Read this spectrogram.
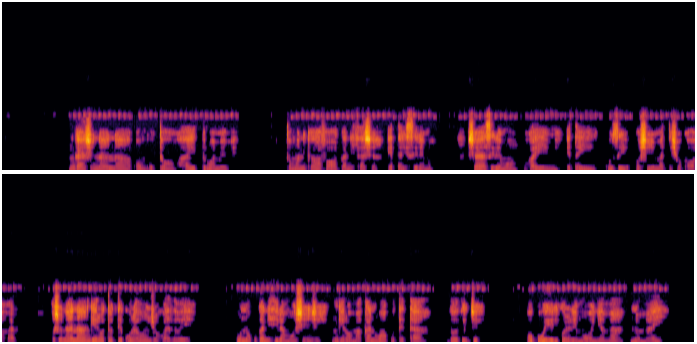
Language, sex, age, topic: Oshiwambo, female, 25-35, agriculture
